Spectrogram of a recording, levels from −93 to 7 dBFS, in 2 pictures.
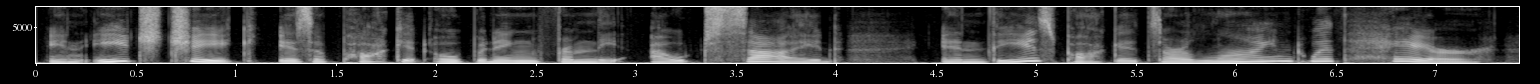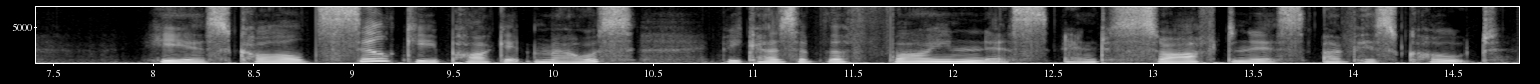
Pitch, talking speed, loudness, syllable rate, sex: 200 Hz, 130 wpm, -17 LUFS, 3.9 syllables/s, female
